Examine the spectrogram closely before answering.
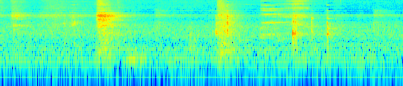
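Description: A ceramic plate clinks against another plate.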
